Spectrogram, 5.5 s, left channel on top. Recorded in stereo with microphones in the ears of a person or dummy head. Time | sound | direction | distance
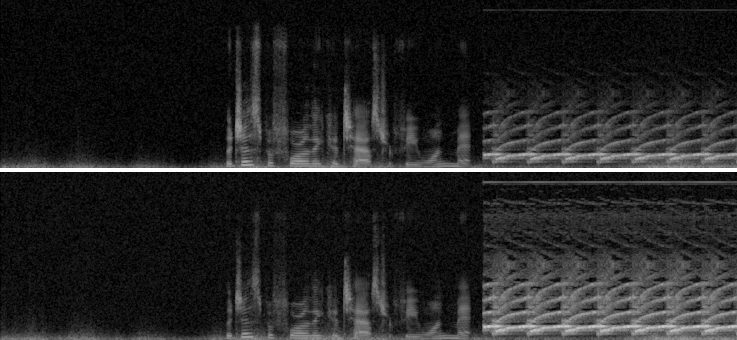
1.7 | a woman speaking | 35° left (ahead or behind) | ?
3.6 | an alarm | 45° right (ahead or behind) | ?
